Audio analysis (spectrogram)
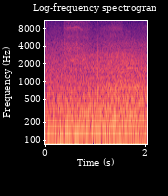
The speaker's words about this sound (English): You can hear the trucks on the highway down there, off to my left.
